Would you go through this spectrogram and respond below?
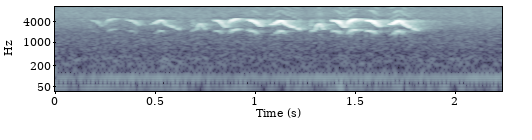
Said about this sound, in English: This was a common Yellowthroat.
